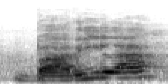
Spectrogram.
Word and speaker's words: Barilla: pasta I usually use the Barilla body la is I think the correct way to pronounce it but I'm mostly Barilla I usually use the Barilla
